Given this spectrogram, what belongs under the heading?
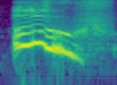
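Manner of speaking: high short hurt oof; Roblox oof. Shown as a demonstration. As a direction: yelp a cartoon oof. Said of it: "the Roblox oof".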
